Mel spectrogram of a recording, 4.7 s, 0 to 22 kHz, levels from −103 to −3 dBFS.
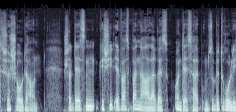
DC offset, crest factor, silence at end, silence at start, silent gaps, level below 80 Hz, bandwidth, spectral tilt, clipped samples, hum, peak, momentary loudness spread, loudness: under 0.1%; 16 dB; 0 s; 0 s; none; -32 dBFS; 15.5 kHz; -5.5 dB/octave; under 0.1%; none; -2 dBFS; 6 LU; -17 LUFS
